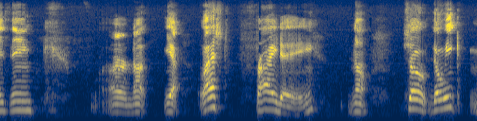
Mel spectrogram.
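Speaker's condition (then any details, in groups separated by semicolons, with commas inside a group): Cerebral palsy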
